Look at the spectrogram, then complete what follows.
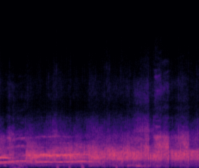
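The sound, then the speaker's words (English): An audience at an evening talk at Yale breaks into a round of applause for Leah Penniman, founding co-executive director of Soulfire Farm and author of Farming While Black; dense, steady clapping that stays loud and even for about three seconds, with a few voices faintly mixed into the noise. “As tonight's, yes, round of applause for that.”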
